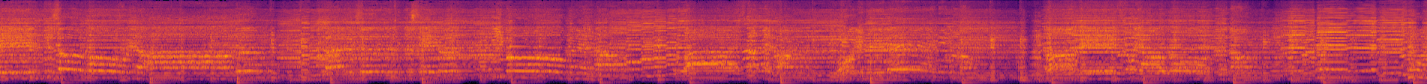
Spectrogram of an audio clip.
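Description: Accordions playing a sea shanty with a steady, regular bass beat, while a shanty choir sings along.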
